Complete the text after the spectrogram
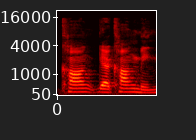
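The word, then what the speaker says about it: Kongming: Ya boy, it's called Ya Boy Kamoing. I think that's, I'm saying it correctly. – Yeah, boy, come on. – Kong Ming. Ya boy Kong Ming.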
